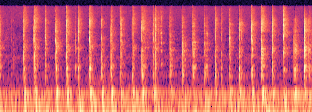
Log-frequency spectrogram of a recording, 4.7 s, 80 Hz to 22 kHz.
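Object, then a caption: Plastic game controller shell. Fingertips tap and rub the glossy back shell of a hollow red plastic PS4 controller, flipped over to show its back. The result is a rapid, steady series of short, dry plastic taps with bright clicky edges that die away almost instantly, over a low, steady hum.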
